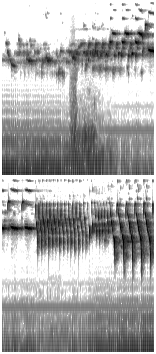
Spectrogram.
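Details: Masteran canary song with sharp chirps and rolls, meant for canaries slow to sing and young learners: thin high notes build into dense rolled trills and strongly descending sharp chirps, over a soft low hum.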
